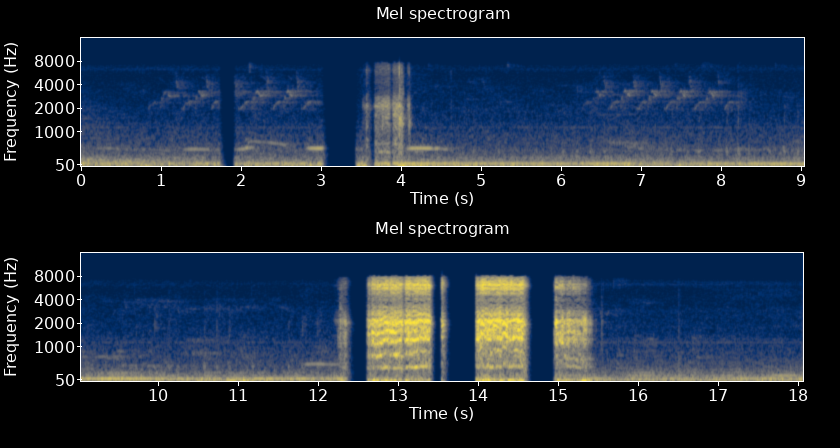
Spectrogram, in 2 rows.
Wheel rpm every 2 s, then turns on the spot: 0, 0, 0, 0, 0, 40, 110, 20, 0.
none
